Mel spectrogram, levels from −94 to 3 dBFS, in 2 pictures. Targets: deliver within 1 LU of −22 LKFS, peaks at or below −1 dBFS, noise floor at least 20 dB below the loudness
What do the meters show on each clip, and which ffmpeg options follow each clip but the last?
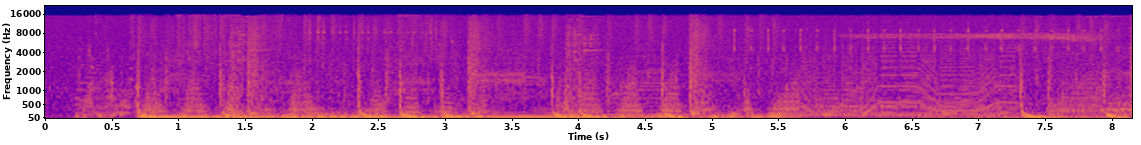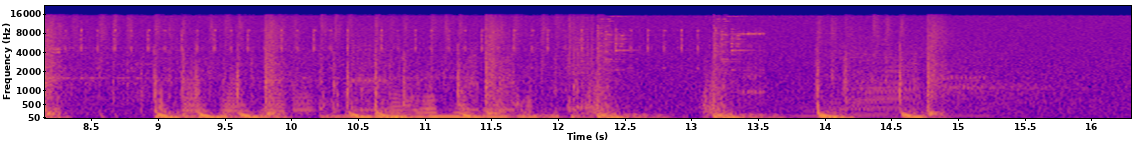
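background noise floor −45 dBFS; target noise floor −51 dBFS; integrated loudness −31.0 LKFS; sample peak −16.5 dBFS; target loudness −22.0 LKFS
→ -af "afftdn=noise_reduction=6:noise_floor=-45"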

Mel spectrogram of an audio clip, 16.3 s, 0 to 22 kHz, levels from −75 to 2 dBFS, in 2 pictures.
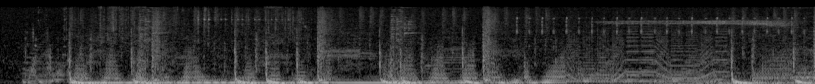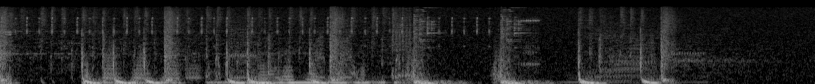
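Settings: background noise floor −50 dBFS; target noise floor −52 dBFS
→ -af "afftdn=noise_reduction=6:noise_floor=-50"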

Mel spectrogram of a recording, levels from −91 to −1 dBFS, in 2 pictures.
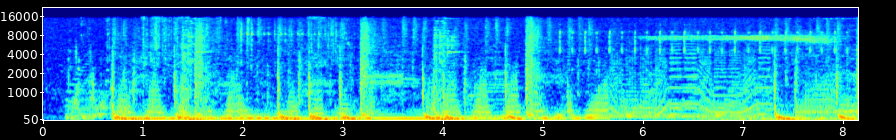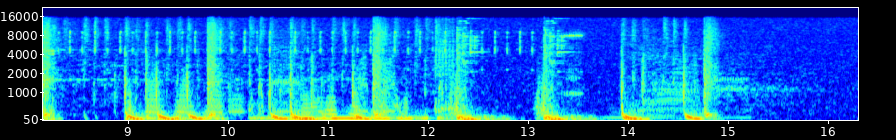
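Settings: background noise floor −54 dBFS; integrated loudness −31.5 LKFS; sample peak −17.0 dBFS; target loudness −22.0 LKFS
→ -af "volume=9.5dB"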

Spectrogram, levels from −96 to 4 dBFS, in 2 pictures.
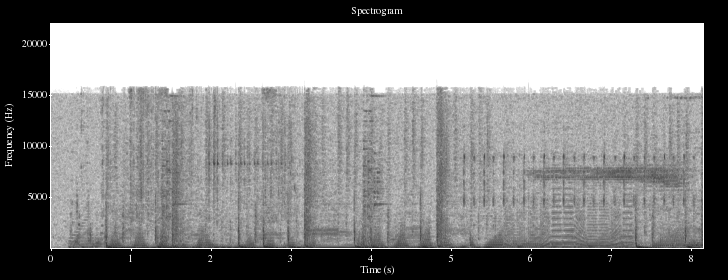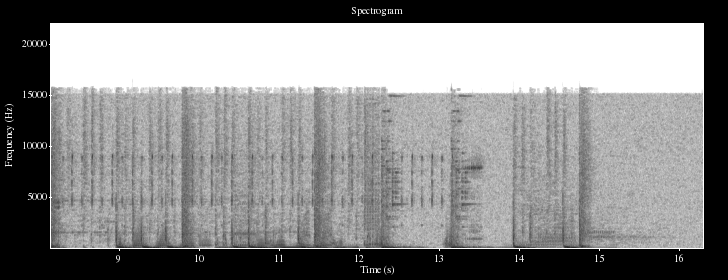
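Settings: integrated loudness −22.0 LKFS; sample peak −7.5 dBFS; background noise floor −44 dBFS

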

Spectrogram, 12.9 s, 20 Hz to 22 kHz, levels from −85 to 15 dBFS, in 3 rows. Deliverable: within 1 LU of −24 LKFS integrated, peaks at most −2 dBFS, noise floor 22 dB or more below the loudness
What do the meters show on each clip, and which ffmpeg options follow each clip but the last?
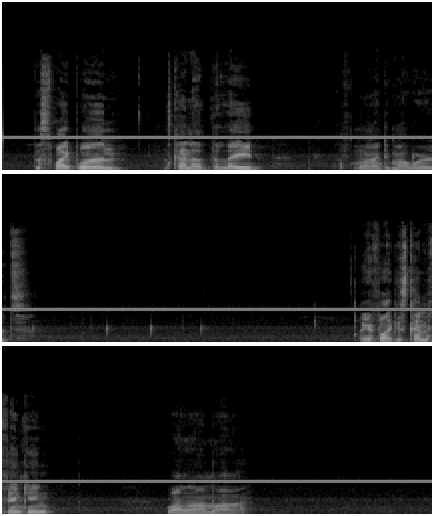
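interfering tone 4,400 Hz; level of the tone −35 dBFS; integrated loudness −31.5 LKFS; sample peak −10.5 dBFS; target loudness −24.0 LKFS
→ -af "bandreject=frequency=4400:width=30"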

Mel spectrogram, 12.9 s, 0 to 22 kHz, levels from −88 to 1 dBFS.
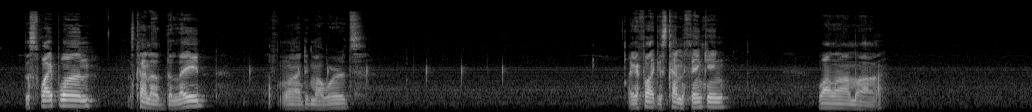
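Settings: interfering tone none found; integrated loudness −31.0 LKFS; sample peak −11.0 dBFS; target loudness −24.0 LKFS
→ -af "volume=7dB"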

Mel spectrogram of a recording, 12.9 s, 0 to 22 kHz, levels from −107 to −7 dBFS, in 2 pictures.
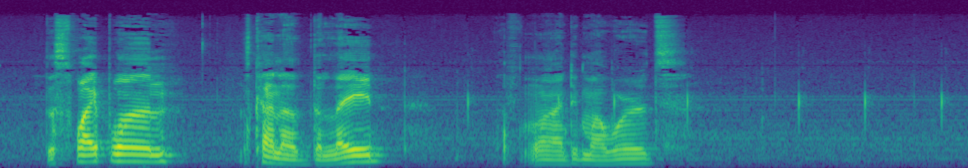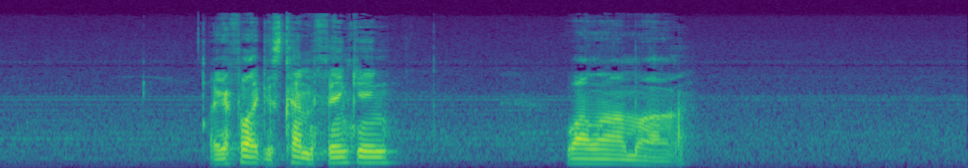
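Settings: integrated loudness −24.0 LKFS; sample peak −4.0 dBFS; background noise floor −58 dBFS

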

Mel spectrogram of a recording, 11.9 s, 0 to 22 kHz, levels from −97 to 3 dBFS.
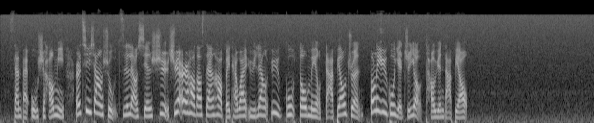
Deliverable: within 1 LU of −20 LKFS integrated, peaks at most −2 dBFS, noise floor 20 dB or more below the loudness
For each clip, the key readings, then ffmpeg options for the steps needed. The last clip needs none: background noise floor −45 dBFS; target noise floor −46 dBFS; integrated loudness −26.0 LKFS; sample peak −10.5 dBFS; target loudness −20.0 LKFS
→ -af "afftdn=noise_reduction=6:noise_floor=-45"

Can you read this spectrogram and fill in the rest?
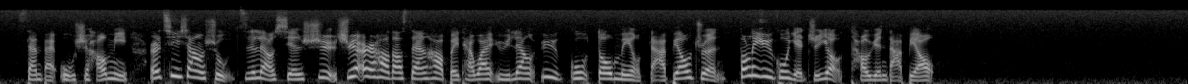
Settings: background noise floor −48 dBFS; integrated loudness −26.0 LKFS; sample peak −11.0 dBFS; target loudness −20.0 LKFS
→ -af "volume=6dB"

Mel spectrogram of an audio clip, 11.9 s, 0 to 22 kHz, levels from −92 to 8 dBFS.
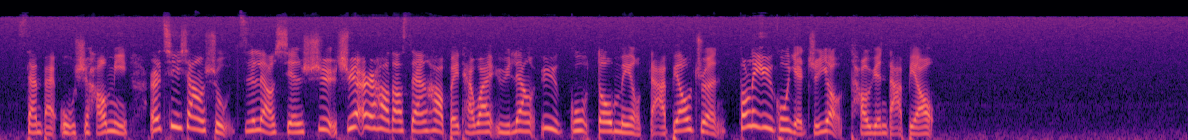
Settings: integrated loudness −20.0 LKFS; sample peak −5.0 dBFS; background noise floor −42 dBFS

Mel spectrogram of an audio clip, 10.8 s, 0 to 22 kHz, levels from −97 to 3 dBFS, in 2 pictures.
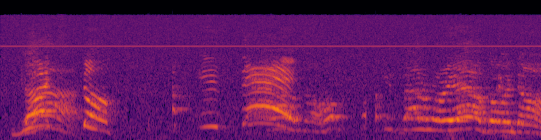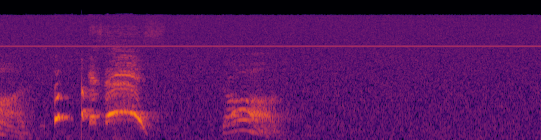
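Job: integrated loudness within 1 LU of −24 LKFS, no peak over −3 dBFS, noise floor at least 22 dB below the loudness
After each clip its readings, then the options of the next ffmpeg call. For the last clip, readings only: interfering tone 5,600 Hz; level of the tone −49 dBFS; background noise floor −48 dBFS; target noise floor −57 dBFS; integrated loudness −35.0 LKFS; sample peak −16.5 dBFS; target loudness −24.0 LKFS
→ -af "bandreject=frequency=5600:width=30"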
